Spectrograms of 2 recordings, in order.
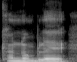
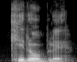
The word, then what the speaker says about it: Candomblé: So apparently my pronunciation is truly awful because it should be pronounced not candomblé, but kidoblé, apparently.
